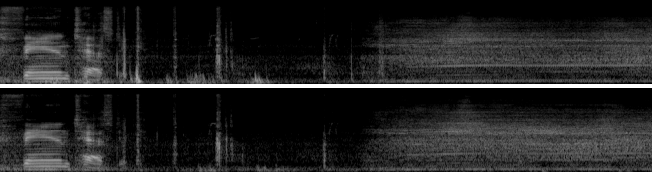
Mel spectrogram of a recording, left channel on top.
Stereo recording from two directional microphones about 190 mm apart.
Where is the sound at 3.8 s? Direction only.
50° right (ahead or behind).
